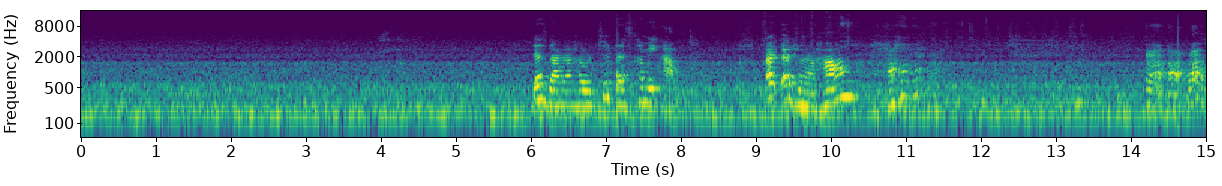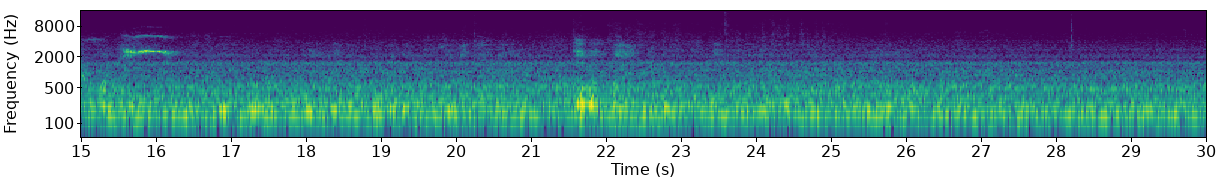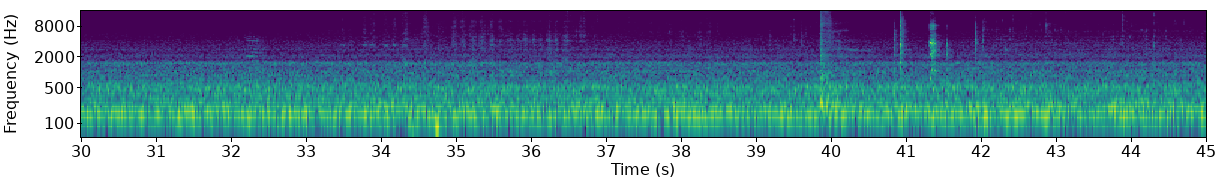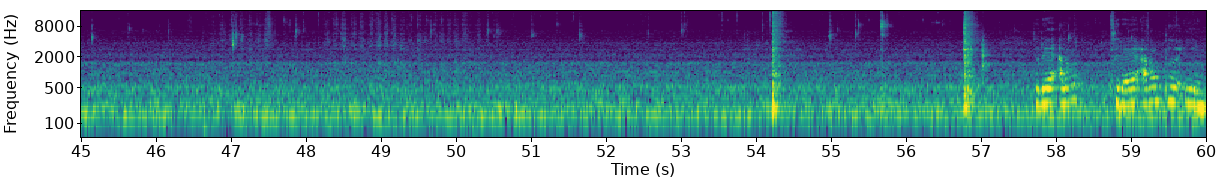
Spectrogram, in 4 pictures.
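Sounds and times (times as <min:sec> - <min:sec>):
toothbrush brushing teeth: 0:08.9 - 0:14.1, 0:22.0 - 0:25.3, 0:33.2 - 0:38.7, 0:43.8 - 0:51.7.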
